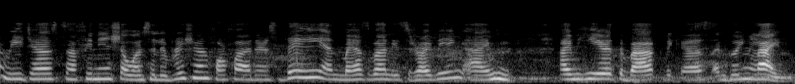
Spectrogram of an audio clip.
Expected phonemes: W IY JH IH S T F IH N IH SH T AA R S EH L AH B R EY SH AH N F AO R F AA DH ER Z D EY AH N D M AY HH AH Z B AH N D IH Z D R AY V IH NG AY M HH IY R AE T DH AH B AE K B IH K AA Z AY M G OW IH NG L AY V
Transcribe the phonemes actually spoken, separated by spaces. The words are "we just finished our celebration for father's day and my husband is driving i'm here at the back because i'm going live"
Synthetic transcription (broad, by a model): W IY JH IH S T F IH N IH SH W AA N S EH L AH B R EY SH AH N F AO R F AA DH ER S D EY AH N D M AY HH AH S B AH N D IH S D R AY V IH NG AY M HH IY R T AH B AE K B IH K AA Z AY M G OW IH NG L AY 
